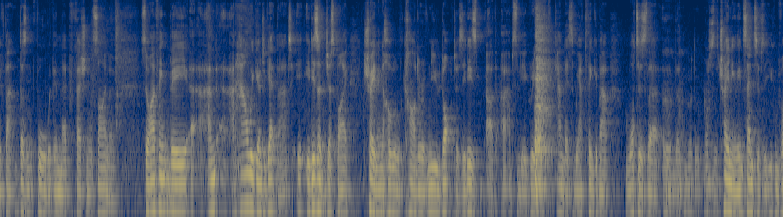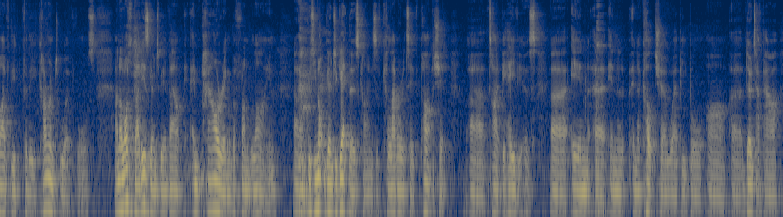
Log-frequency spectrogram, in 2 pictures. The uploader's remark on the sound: In The BMJ roundtable, recorded at the Nuffield Trust Health Policy Summit on Friday 4 March 2016.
